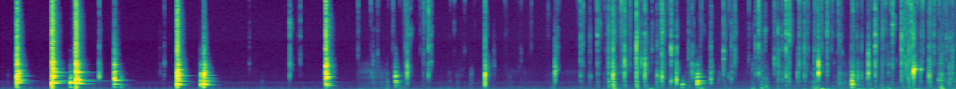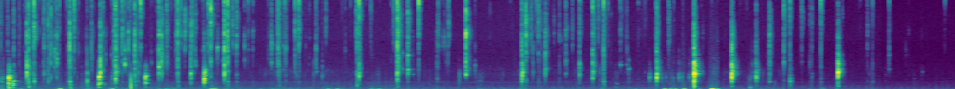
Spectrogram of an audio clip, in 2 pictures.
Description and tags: Crushing a can
Me crushing a soda can with a seat clamp.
